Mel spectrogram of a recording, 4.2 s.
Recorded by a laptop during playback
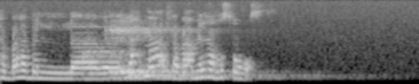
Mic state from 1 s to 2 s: both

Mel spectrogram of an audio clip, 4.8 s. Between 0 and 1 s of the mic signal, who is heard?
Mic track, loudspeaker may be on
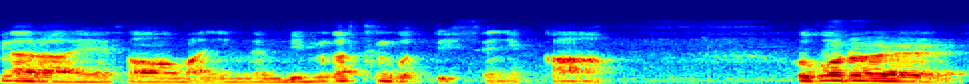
echo only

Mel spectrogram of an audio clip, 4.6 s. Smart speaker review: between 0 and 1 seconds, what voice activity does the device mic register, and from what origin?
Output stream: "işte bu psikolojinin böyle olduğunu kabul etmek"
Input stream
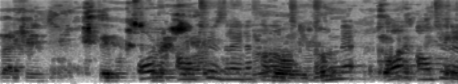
echo only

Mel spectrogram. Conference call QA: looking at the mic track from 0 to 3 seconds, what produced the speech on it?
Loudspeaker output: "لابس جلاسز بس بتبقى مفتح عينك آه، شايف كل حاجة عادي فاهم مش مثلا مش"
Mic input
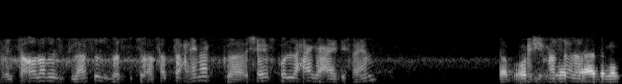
echo only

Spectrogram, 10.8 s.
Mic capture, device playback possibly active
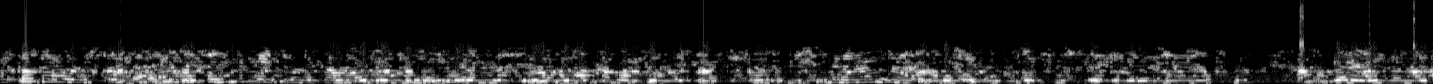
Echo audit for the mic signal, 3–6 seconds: echo only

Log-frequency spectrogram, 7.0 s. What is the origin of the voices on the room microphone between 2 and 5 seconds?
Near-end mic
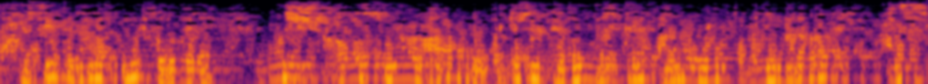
echo only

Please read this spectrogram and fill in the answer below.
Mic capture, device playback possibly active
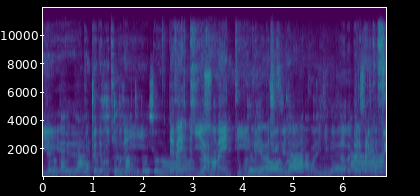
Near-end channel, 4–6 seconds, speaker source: both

